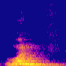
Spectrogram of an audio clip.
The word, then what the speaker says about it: one: it is vowel, but we do not pronounce O, we use one व. हिंदी का ये व शब्द हम बोल रहे हैं जो व्यंजन है, कॉन्सोनेंट है, व, वन.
